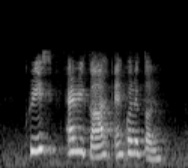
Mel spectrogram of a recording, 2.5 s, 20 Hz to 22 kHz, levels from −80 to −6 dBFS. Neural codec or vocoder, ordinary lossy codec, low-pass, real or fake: vocoder, 44.1 kHz, 128 mel bands, Pupu-Vocoder; none; 7.2 kHz; fake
